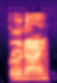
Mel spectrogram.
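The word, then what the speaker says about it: Brunei: China November of 2015 situation and Bui oh brunai okay I'm sorry how do you say it brunai okay after a failed coup I don't think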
